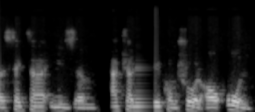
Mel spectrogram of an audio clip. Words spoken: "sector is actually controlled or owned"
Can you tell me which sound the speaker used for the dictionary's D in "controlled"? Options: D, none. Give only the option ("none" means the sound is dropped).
none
